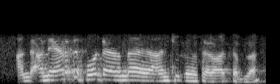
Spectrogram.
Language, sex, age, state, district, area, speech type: Tamil, male, 18-30, Tamil Nadu, Madurai, urban, conversation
